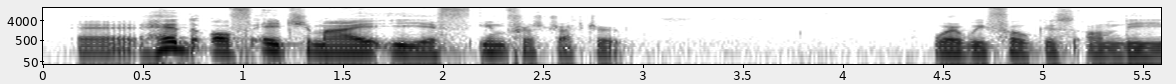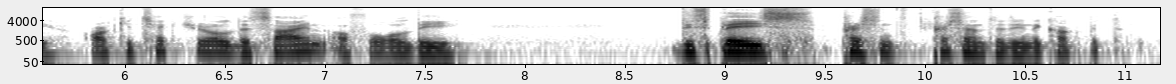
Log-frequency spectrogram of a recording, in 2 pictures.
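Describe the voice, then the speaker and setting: Long, frequent pauses break up a man's speech at a moderate pace. His pitch is medium and his intonation fairly even. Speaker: engineer giving a talk on cockpit displays. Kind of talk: technical presentation.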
